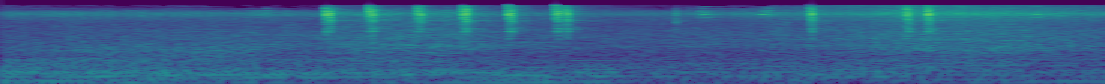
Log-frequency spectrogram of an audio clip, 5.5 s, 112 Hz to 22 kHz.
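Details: Carbureted Honda Beat scooter that will not start; battery reads 12 V and is good, starter gear and starter motor good; sharp dry clicks with each starter press but no crank; weak starter relay, fixed by jumpering it.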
